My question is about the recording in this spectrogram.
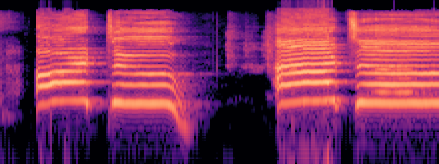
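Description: A woman singing the phrase "or two" twice as an intonation exercise. Each time it is two held notes at nearly the same pitch, and the first time the last note drops away in a downward slide. The low note is sung with extra energy to keep it from going flat.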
